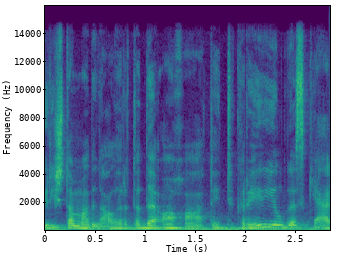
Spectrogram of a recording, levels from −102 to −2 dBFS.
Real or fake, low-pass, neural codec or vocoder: real; 14.4 kHz; none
